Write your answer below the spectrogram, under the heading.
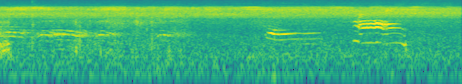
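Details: Cat meowing outdoors: a few short, faint tonal mews early on, then a clearer falling meow near the third second and a brighter, higher, wavering meow toward the end, over a steady background hiss.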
